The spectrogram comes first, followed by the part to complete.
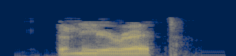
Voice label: "unerect", english; adjectives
